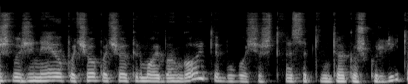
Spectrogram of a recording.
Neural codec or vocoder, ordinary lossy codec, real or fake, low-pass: vocoder, 44.1 kHz, 128 mel bands, Pupu-Vocoder; AAC, 64 kbps; fake; 14.4 kHz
